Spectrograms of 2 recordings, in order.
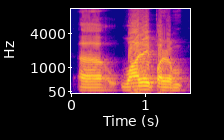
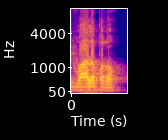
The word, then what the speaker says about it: வாழைப்பழம்: Say for example, Vazhaipalam. They couldn't say. Okay. They said Valapalam.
